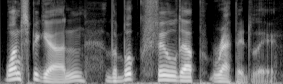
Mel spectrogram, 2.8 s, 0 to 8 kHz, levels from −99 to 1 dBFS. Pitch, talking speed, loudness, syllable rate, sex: 130 Hz, 150 wpm, -18 LUFS, 4.7 syllables/s, male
